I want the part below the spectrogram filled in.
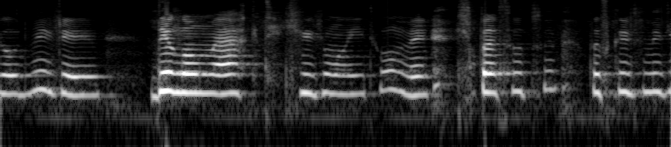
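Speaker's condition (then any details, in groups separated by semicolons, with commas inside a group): Cerebral palsy; from birth, uses wheelchair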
